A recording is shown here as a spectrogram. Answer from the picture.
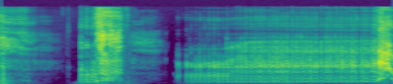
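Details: Dog growling while fighting over food: a short harsh snap, then a steady pulsing growl for two seconds ending in a sudden sharp bark.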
